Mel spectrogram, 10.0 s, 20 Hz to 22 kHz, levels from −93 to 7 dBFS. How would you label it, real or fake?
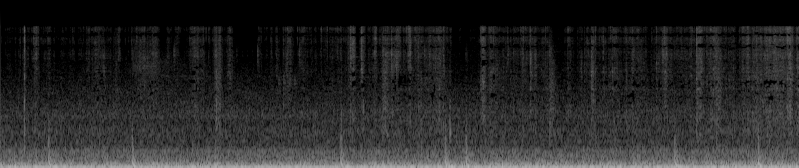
real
